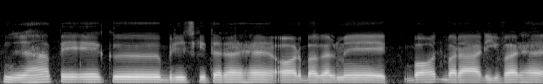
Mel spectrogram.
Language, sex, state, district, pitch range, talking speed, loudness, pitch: Hindi, male, Chandigarh, Chandigarh, 105-115 Hz, 165 wpm, -14 LUFS, 110 Hz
